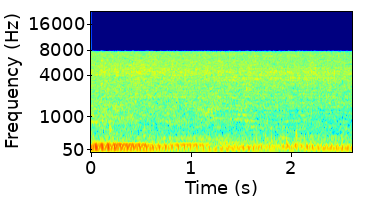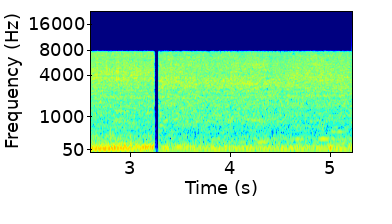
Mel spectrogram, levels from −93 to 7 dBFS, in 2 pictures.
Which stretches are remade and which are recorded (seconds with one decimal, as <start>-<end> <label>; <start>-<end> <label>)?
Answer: 0.0-5.2 recorded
